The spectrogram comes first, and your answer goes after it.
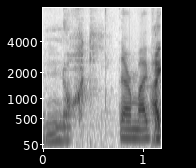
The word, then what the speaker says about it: gnocchi: go out somewhere Italian noi I can't say it like you do how you say it noii yeah GN in Italian like lasagna lasagna I like it and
